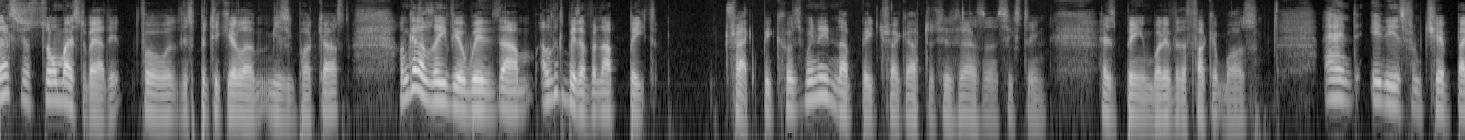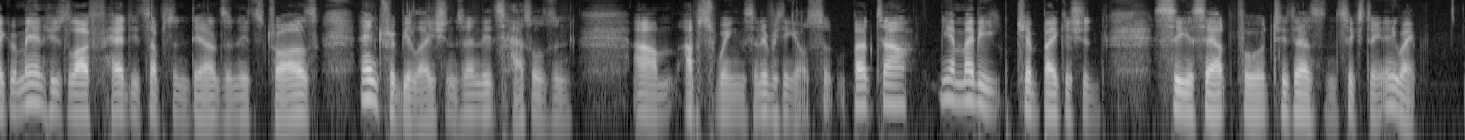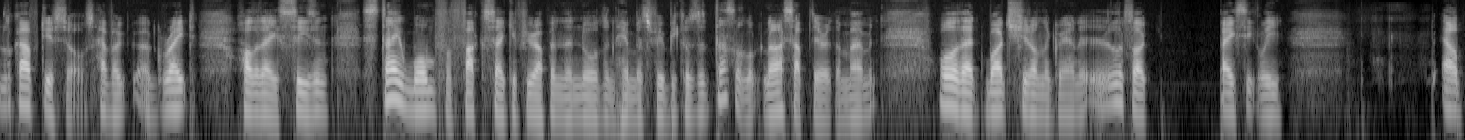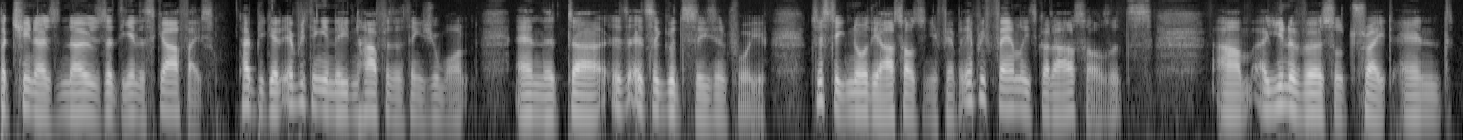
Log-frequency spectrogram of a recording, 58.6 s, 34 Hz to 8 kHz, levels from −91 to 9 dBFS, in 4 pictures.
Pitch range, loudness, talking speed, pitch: 95-115 Hz, -22 LUFS, 175 wpm, 105 Hz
